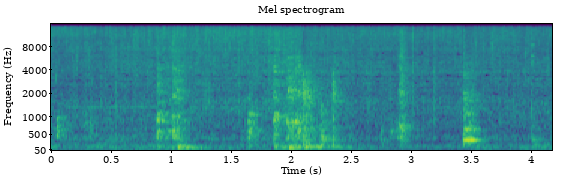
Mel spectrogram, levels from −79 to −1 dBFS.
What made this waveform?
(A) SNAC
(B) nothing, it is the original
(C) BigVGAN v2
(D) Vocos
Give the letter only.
B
